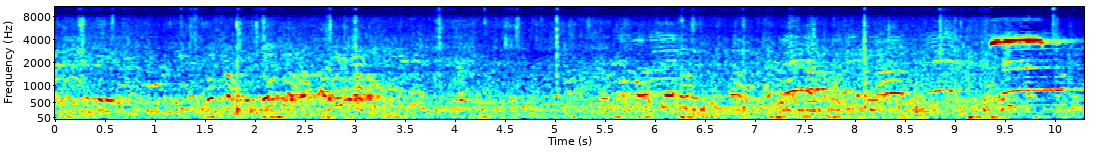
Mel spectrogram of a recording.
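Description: Water polo players splash in a pool.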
